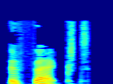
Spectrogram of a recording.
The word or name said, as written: effect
